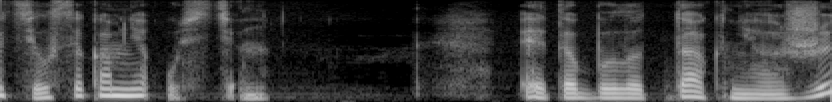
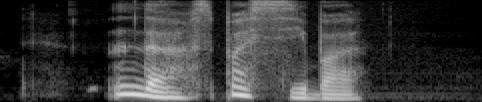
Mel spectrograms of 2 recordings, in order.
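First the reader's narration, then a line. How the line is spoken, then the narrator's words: Hoarse, relieved. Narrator (Russian): ощущая облегчение, просипела я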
